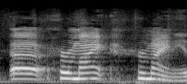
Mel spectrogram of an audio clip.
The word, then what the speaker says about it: Hermione: In the book, Hermione, I think that's how you say it.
